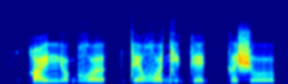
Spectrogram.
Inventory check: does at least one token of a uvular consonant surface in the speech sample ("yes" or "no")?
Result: yes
